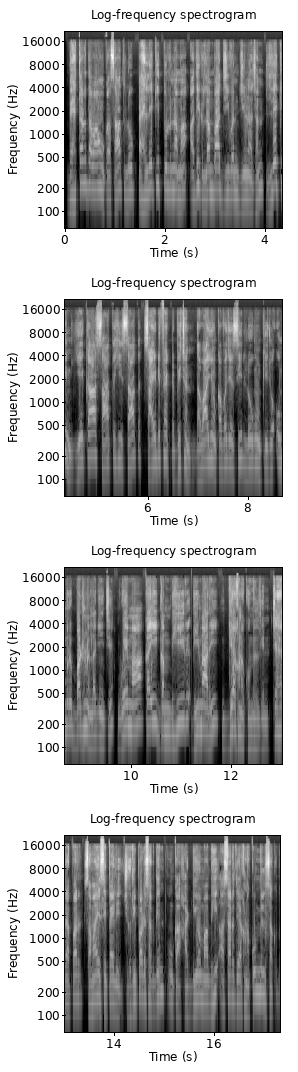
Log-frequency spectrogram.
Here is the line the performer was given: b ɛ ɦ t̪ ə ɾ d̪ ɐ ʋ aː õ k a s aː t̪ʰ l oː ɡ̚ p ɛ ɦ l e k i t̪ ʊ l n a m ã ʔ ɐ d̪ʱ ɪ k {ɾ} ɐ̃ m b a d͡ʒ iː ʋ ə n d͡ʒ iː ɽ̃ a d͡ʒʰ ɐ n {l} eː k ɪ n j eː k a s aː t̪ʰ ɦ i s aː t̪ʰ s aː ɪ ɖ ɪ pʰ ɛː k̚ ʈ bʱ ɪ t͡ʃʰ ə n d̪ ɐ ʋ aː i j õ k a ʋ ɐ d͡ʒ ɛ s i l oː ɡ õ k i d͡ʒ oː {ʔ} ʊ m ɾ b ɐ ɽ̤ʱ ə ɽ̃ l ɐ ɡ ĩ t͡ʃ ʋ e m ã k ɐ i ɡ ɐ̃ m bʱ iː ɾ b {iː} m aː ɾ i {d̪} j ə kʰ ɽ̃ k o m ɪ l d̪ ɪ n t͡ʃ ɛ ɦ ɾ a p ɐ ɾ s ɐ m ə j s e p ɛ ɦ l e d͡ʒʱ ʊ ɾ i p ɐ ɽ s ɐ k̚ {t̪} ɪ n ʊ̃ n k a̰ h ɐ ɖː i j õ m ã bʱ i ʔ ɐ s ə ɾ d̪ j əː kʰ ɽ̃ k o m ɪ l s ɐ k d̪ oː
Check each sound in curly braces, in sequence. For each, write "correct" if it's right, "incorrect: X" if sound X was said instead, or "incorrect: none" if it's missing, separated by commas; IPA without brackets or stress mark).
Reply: incorrect: l, correct, correct, correct, correct, incorrect: d̪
